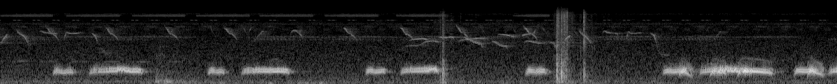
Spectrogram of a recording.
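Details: Male spotted doves competing fiercely in a ground decoy bout: soft, low cooing phrases, each a short note and then a longer drawn coo, repeat across the clip while thin high chirps of other birds and two sharp clicks sound.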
